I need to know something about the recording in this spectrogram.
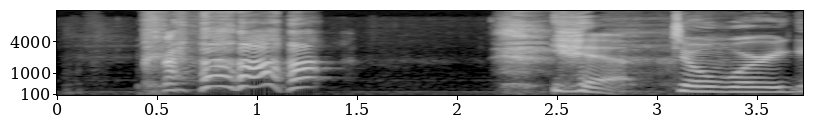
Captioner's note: woman laughs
